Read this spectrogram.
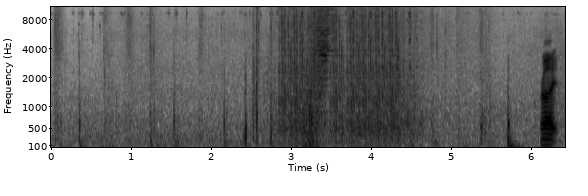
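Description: Footsteps crunch on a dirt path at a steady walking pace.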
